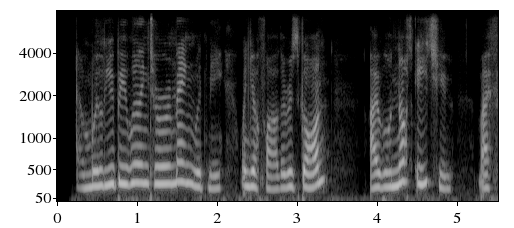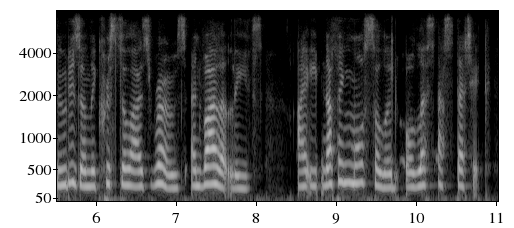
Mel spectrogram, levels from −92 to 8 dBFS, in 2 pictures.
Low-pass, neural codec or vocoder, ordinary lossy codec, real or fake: 7.2 kHz; codec, 44.1 kHz, 7.8 kbps, DAC; Opus, 24 kbps; fake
